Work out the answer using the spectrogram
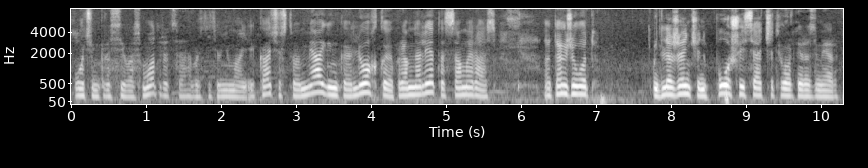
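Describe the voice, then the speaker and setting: A woman's voice: fairly low pitch, normal speed, darkish tone. A chatty woman vlogger talking casually as she shops and shows goods, often repeating herself. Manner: chatty, repetitive. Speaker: shopping vlogger. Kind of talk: casual shopping chat and showcase. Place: market shops. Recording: faint shop background noise. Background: faint ambient noise.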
